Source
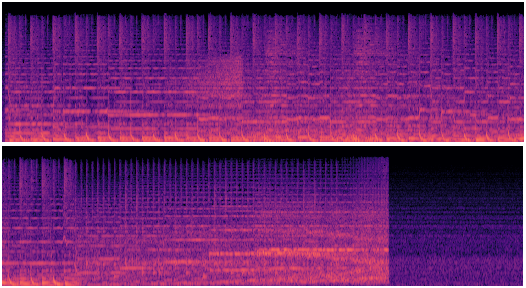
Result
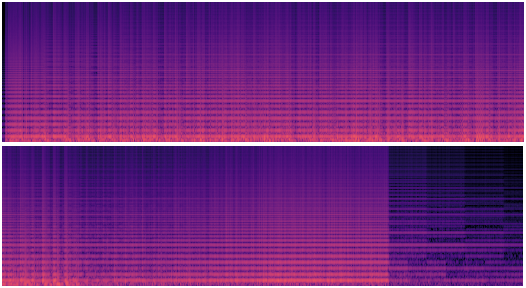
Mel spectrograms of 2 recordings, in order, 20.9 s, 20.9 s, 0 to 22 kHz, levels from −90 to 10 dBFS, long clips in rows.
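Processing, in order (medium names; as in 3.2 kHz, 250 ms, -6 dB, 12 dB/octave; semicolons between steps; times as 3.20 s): sorted samples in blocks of 256 samples; echo whose repeats swap between lows and highs 384 ms, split 830 Hz, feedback 83%, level -11 dB; trim -4.5 dB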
